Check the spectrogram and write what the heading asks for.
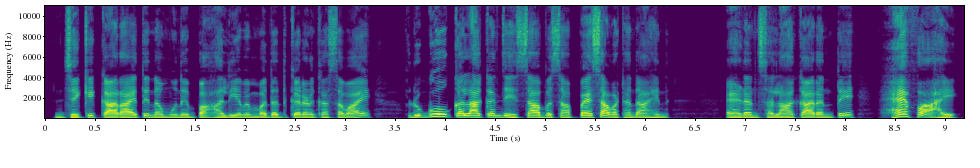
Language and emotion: Sindhi, disgusted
